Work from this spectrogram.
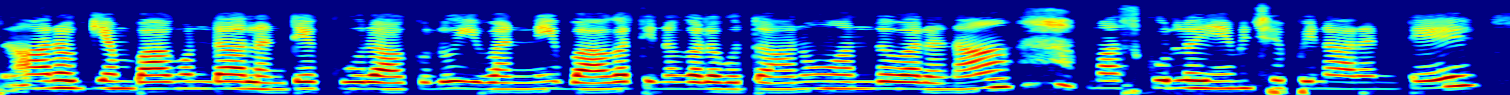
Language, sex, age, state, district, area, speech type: Telugu, female, 18-30, Andhra Pradesh, Chittoor, urban, spontaneous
